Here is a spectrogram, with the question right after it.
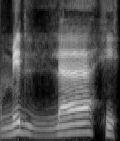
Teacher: a shadda here so we pronounce it as mil and then that la stretching sound is due to the hovering alif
